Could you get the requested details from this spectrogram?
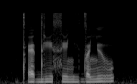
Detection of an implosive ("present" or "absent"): absent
